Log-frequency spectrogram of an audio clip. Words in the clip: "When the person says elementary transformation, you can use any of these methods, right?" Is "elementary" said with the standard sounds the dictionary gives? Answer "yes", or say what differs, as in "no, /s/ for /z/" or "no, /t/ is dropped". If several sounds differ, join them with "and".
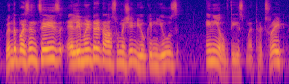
no, /ɹ/ is dropped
